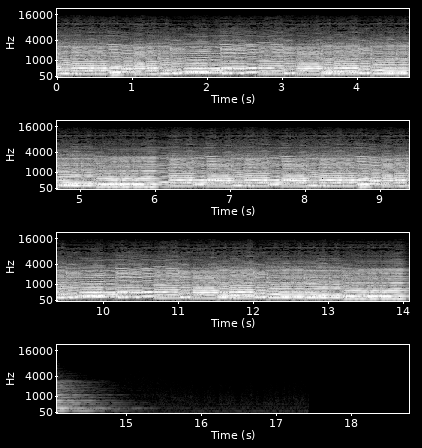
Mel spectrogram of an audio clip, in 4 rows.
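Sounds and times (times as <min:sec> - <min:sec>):
viola and cello duet playing an Irish jig medley: 0:00.0 - 0:14.2.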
